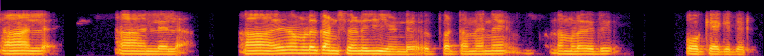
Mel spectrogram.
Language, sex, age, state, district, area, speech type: Malayalam, male, 30-45, Kerala, Malappuram, rural, conversation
